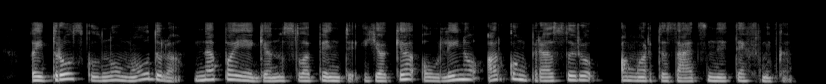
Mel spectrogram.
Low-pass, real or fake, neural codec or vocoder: 7.2 kHz; fake; codec, 16 kHz, 4.8 kbps, FACodec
